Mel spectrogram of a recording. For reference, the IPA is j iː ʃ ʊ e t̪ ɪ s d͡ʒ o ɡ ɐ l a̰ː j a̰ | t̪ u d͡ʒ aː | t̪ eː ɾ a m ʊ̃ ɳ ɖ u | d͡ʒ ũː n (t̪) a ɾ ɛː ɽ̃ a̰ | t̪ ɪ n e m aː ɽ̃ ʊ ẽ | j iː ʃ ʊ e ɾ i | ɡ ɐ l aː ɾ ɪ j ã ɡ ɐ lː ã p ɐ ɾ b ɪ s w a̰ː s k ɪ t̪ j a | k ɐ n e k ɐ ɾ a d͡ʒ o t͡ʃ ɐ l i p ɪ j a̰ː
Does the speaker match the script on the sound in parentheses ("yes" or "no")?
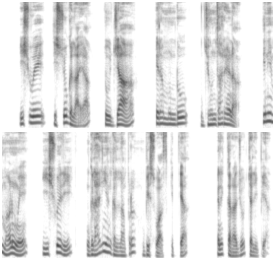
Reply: no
